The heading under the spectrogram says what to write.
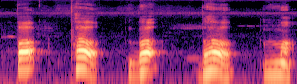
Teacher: स्पर्श कर रहा है प वर्ग प फ ब भ म आप इन पांच अक्षरों का जब उच्चारण करेंगे तो आप अपने दोनों ओष का सहायता लेंगे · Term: दोनों ओष्ठ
